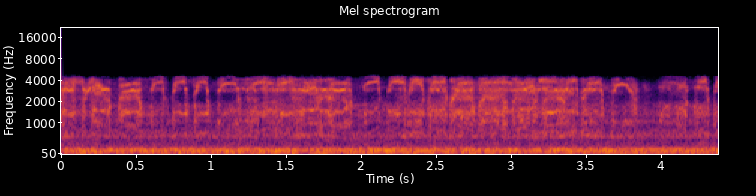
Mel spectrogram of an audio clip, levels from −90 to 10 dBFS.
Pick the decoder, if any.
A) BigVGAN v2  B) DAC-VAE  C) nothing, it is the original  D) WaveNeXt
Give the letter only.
B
